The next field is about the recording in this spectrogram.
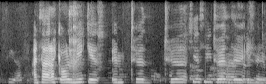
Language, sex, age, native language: Icelandic, female, 11, Icelandic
